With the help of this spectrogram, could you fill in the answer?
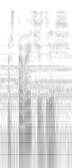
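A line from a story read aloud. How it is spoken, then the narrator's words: Plain. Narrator (Russian): сказал Иисус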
